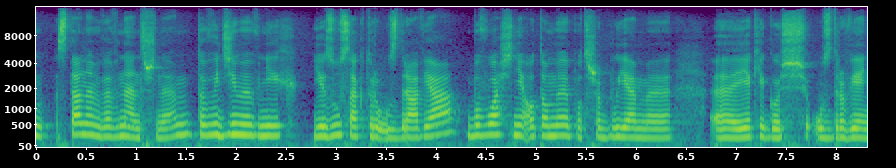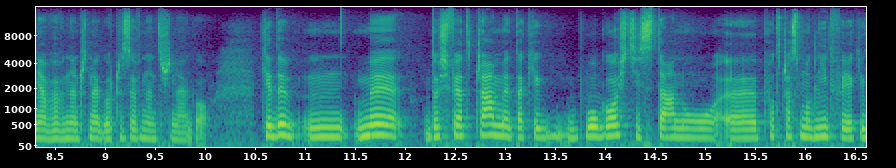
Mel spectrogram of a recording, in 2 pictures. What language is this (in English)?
Polish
